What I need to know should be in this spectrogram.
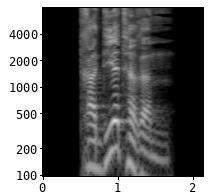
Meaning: strong dative masculine/neuter singular comparative degree of tradiert
- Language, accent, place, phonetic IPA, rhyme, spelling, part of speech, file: German, Germany, Berlin, [tʁaˈdiːɐ̯təʁəm], -iːɐ̯təʁəm, tradierterem, adjective, De-tradierterem.ogg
